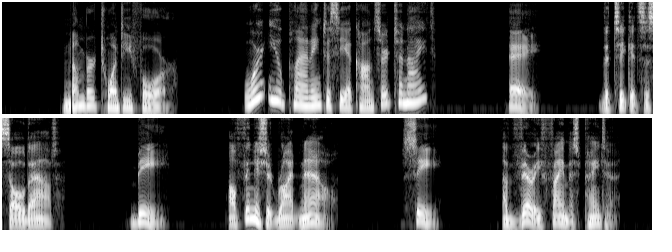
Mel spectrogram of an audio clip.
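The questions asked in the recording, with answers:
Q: Weren't you planning to see a concert tonight?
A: A: The tickets are sold out.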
